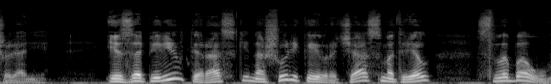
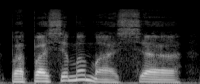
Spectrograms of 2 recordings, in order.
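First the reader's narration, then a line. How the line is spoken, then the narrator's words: Stunned breathless exclamation. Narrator (Russian): потрясенно выдохнул врач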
